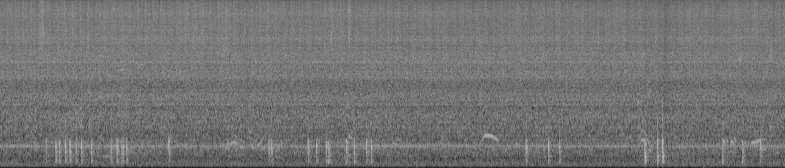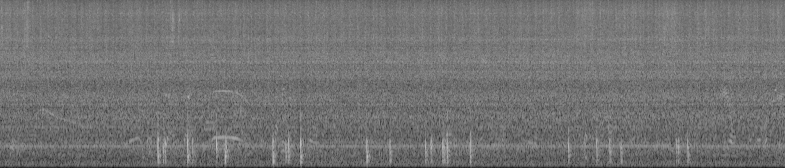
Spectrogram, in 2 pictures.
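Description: Fireworks going off, with irregular pops and bangs that come in spells over a steady hum.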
